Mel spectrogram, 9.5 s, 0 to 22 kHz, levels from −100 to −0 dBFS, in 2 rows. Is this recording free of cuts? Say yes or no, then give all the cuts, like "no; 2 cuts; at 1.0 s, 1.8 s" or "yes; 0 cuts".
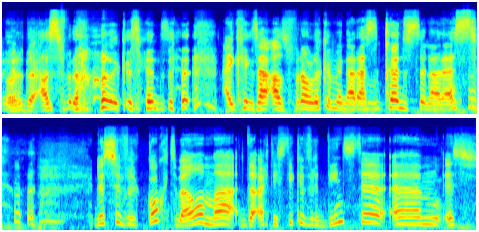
yes; 0 cuts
